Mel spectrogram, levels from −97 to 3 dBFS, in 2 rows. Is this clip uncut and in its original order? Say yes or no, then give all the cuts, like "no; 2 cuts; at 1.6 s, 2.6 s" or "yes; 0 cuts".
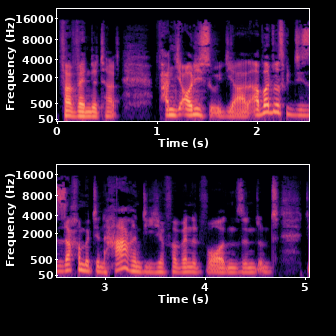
no; 1 cut; at 2.3 s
